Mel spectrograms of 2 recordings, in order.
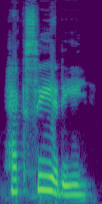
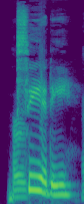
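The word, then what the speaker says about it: haecceity: Hexiety. – And it comes from mid-Latin of the 17th century. Hexiety. Welcome to the show. You were on the potluck. – And the hexiety.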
